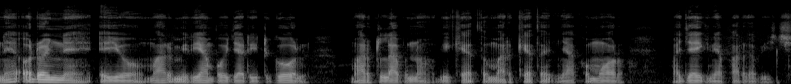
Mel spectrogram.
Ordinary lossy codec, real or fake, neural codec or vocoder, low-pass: none; real; none; none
